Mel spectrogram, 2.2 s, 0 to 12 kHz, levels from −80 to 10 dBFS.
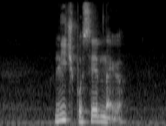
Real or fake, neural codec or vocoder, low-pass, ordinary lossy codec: fake; vocoder, 48 kHz, 128 mel bands, Vocos; 10.8 kHz; none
